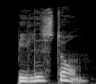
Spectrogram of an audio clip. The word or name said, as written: billedstorm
